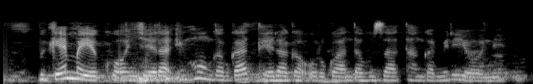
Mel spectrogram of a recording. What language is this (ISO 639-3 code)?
kin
